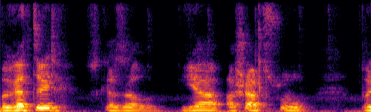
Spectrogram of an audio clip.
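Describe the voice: Someone reads the text aloud plainly. Their intonation is fairly even throughout.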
